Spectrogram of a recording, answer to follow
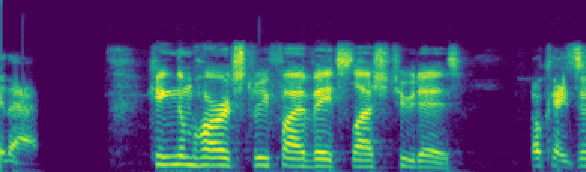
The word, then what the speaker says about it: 358/2 Days: Kingdom Hearts 358/2 days.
